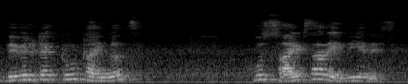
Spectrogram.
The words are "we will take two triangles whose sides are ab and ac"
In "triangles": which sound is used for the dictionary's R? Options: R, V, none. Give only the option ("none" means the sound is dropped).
none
